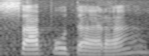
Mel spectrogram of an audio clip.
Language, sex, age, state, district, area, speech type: Gujarati, female, 45-60, Gujarat, Amreli, urban, spontaneous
